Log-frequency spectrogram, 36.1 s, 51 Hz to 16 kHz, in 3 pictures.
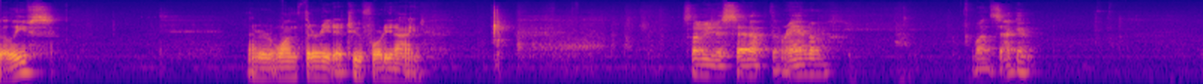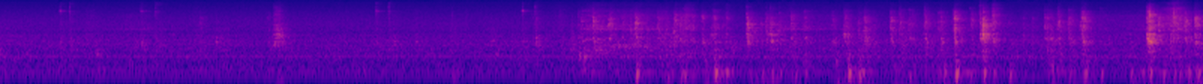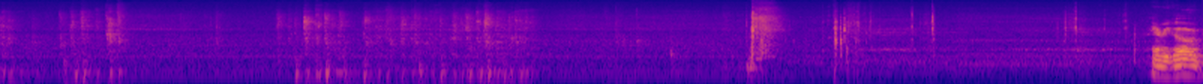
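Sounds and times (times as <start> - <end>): typing on keyboard: 17.2 - 25.4, 26.2 - 29.4.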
